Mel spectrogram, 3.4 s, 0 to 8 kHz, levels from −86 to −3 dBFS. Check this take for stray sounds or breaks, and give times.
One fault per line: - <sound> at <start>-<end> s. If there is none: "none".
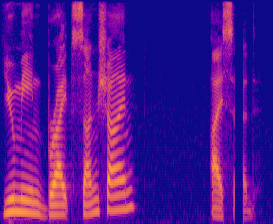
- dropout at 2.9-3.0 s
